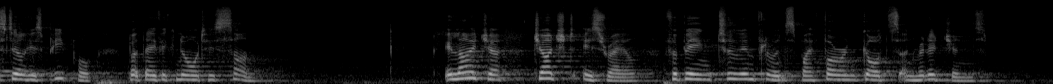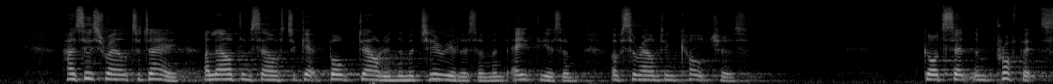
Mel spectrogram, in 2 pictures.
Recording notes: speaking at the 11 o'clock service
